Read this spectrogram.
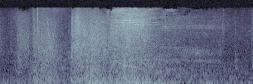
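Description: A game sound effect whooshes and swells, then fades.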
